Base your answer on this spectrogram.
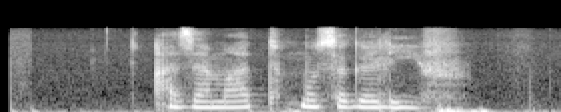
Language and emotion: Russian, neutral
